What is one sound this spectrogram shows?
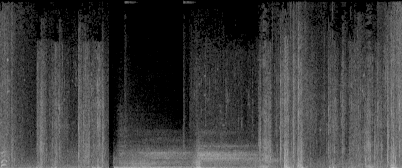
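A climber's hands grip and scrape against stone.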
